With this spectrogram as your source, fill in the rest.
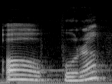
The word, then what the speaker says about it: opurak: Walaupun ejaan dia opurak, tapi sebutan dia opurak. Dia tidak emphasizekan huruf o di depan tuh.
